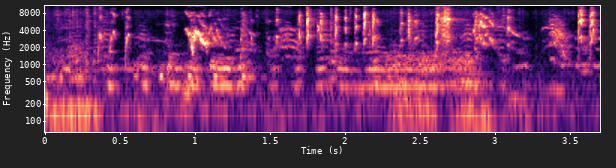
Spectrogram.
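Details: Budgies in bright colours giving continuous high twittering chatter, rapid tweets and clicks tumbling over one another, with a faint lower hum beneath.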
